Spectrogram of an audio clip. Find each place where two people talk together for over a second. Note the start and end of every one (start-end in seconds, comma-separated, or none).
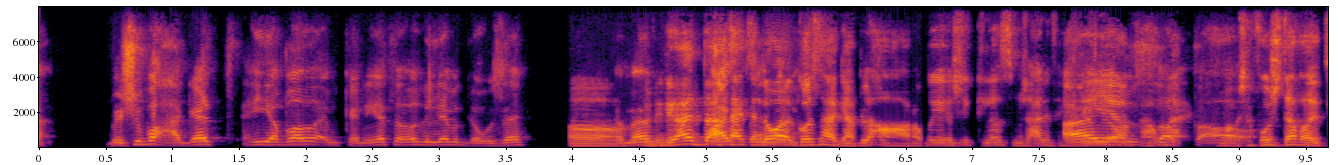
4.3-5.9, 7.7-9.2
